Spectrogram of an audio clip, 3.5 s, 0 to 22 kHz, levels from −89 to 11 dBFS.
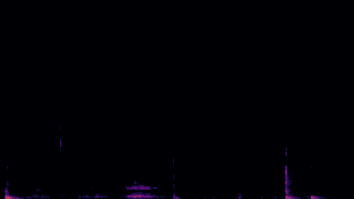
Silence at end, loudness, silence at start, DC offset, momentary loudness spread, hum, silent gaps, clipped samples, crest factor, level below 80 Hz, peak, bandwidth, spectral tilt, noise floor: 0.35 s; -57 LUFS; 0.05 s; under 0.1%; 8 LU; none; none; under 0.1%; 24 dB; -60 dBFS; -30 dBFS; 8 kHz; -7 dB/octave; -85 dBFS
